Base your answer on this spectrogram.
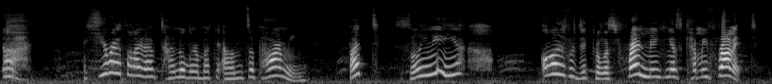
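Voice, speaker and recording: A woman's voice: very high-pitched, sing-song, fairly quick, pushed and bright, exaggerated voice. A woman voicing an anxious, bookish, sarcastic young pony in a cartoon fandub. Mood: exasperated. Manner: fretful and sarcastic.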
